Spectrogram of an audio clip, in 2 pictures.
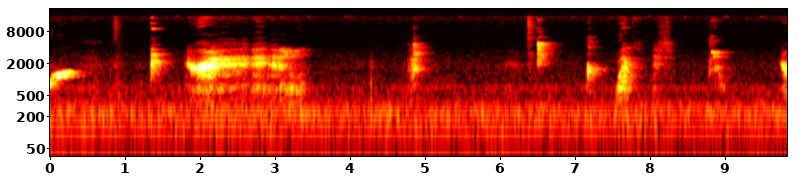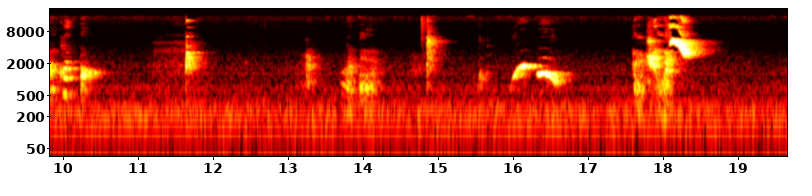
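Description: A parrot whistles close by.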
